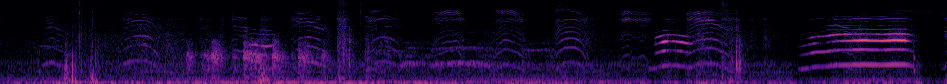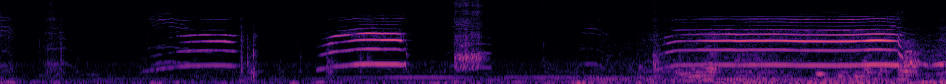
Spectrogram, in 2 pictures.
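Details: Kitten meowing repeatedly: a run of short, high, arched mews, then longer rising-falling cries with a sustained drawn-out meow near the end; faint clicks and low background hum underneath.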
